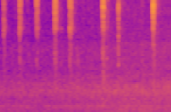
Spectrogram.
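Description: Faint, light metallic clicks, several a second and unevenly spaced, as a small wrench works the pinion-shaft lock bolt inside an open rear differential, over a low steady hum.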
